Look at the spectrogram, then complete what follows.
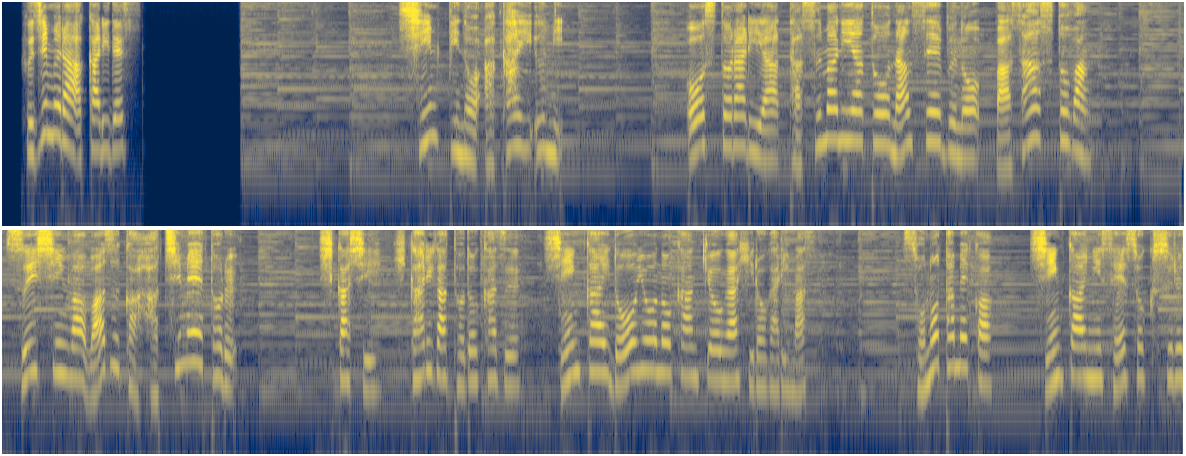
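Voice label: narration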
